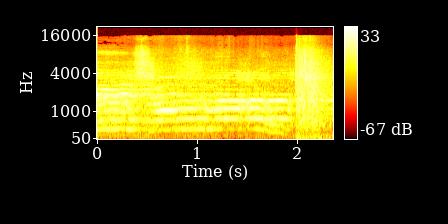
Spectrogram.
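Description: A male lament reciter (radood) chanting a latmiya in one long, drawn-out high phrase, the held notes sliding up and down between pitches.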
